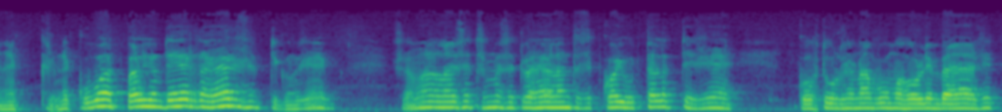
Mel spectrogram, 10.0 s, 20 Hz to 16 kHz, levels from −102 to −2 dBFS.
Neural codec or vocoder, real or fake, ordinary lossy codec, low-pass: none; real; MP3, 48 kbps; 14.4 kHz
